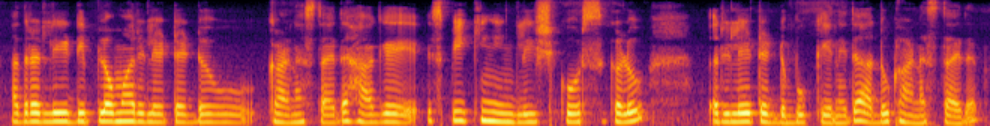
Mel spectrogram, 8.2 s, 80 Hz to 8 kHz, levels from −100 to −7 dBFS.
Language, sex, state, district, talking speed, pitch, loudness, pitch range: Kannada, female, Karnataka, Bangalore, 95 wpm, 195 Hz, -17 LUFS, 185-200 Hz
